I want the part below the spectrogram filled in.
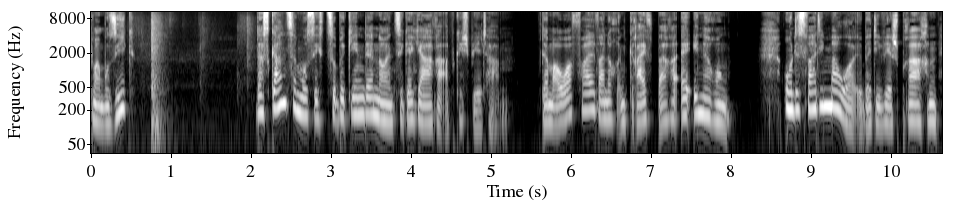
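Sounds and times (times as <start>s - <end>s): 
speech: 0.0s - 0.8s, 2.1s - 10.6s
apartment door slamming shut: 0.7s - 1.0s.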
